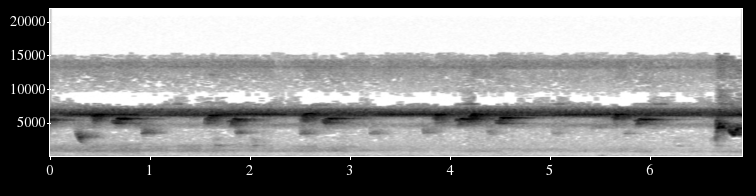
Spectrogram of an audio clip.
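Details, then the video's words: Small green leafbird song used for luring birds, given as a series of short, quick chirps and whistled notes repeated roughly every half second over a constant high, shrill insect-like drone. "cucak ijo mini mudah belajar buat pikat"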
